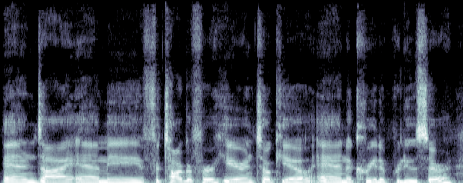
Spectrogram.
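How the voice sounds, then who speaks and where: A man from Virginia, a photographer and creative producer, answering in a deliberate, easygoing way. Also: sits high, huge pitch swings, creaky, no echo. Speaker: interviewee, photographer. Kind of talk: casual interview answers. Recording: distant, dry sound.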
